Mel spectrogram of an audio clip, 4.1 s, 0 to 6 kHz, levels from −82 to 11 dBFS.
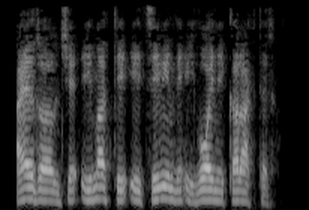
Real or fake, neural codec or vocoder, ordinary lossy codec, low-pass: fake; codec, 16 kHz, 4.8 kbps, FACodec; MP3, 24 kbps; 5.4 kHz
